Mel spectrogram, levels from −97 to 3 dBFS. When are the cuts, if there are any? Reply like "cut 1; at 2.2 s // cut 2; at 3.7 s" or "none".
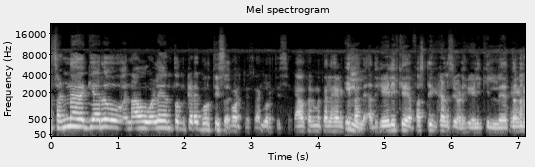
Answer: cut 1; at 3.5 s

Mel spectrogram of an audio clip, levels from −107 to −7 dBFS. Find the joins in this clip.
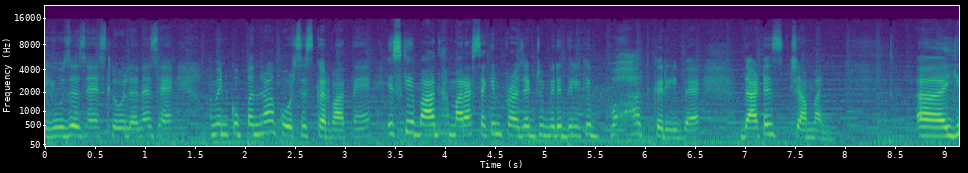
cut 1; at 3.2 s

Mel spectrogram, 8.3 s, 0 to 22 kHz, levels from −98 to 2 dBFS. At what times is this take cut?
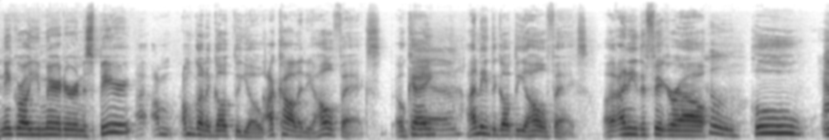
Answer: cut 1; at 1.6 s // cut 2; at 2.6 s

